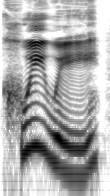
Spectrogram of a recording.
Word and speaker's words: Qiui: Quote, UK-based security firm Pentest Partners said the flaw in the Qiwi, that's spelled Q-I-U-I, cellmate internet-connected Chastity lock, billed as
